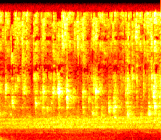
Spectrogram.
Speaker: Constantly running water. So what happened with this is this flap here goes bad. The toilet flapper and chain, okay, it goes bad over time.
